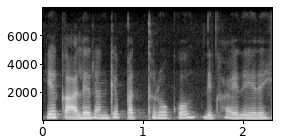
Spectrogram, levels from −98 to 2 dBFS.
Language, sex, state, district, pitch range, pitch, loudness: Hindi, female, Uttar Pradesh, Jyotiba Phule Nagar, 185-210 Hz, 195 Hz, -19 LUFS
